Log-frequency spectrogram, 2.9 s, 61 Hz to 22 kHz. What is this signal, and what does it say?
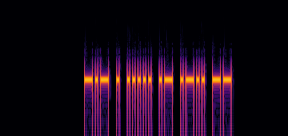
Morse code, heard as a keyed tone, about 44 wpm, 700 Hz. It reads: KE5ALM
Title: USA Call Signs Repeated 3x 45wpm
